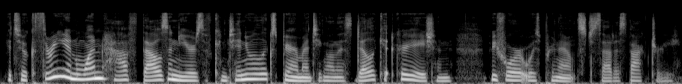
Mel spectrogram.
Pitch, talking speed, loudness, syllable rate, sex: 200 Hz, 175 wpm, -16 LUFS, 6.3 syllables/s, female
